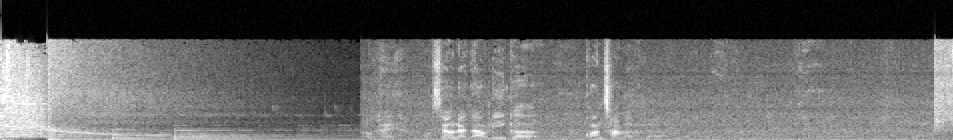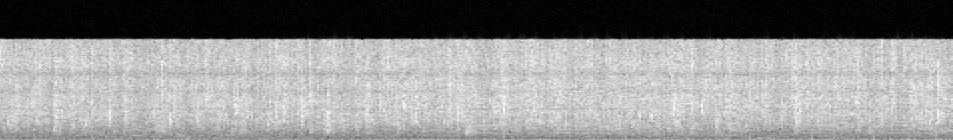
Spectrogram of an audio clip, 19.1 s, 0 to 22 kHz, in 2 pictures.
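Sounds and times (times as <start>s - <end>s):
fountain water splashing on paving: 9.4s - 19.0s.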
